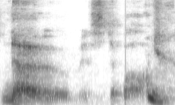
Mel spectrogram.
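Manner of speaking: slow, low menacing villain; Bond villain voice. Shown as a demonstration. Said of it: "I love the villain voice".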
